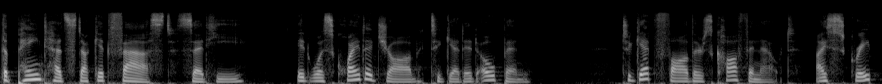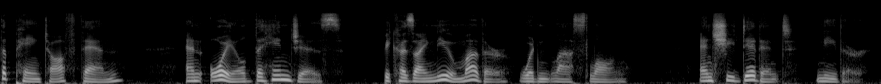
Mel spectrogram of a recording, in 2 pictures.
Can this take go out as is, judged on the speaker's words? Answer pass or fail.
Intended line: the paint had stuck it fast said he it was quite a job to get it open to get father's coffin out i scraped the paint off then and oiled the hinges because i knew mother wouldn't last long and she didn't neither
pass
